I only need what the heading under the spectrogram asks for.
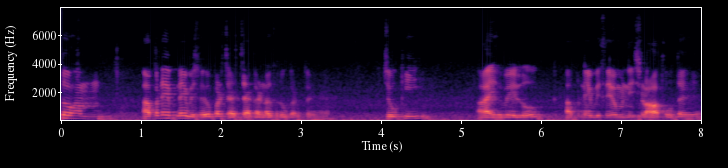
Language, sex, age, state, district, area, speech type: Hindi, male, 45-60, Uttar Pradesh, Lucknow, rural, spontaneous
